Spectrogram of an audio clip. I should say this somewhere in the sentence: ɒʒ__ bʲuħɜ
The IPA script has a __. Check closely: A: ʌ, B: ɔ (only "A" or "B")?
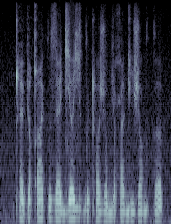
B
